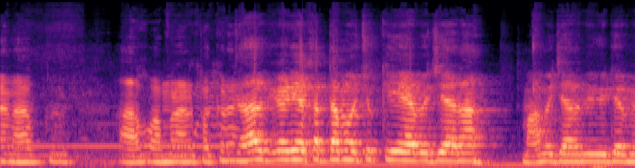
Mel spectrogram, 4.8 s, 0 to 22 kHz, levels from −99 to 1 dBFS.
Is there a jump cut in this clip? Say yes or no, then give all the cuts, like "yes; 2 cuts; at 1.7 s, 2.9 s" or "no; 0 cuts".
yes; 1 cut; at 1.8 s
